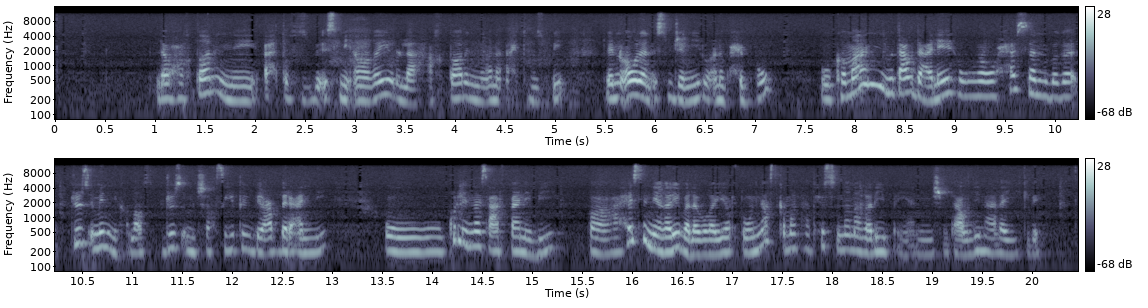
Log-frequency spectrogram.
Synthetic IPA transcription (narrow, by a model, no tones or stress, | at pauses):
lawɦaʔxt̪ɑːɾˤʔɪnːiʔaħt̪ɑfɨzˤbɪʔɪsmiʔawʔaɣajːɪɾlahaʔxt̪ɑːɾˤʔɪnːʊʔanaʔaħt̪ɑfɨzˤbiːlɪʔanːʊʔawːalanʔɪsmd͡ʒamiːlwʔa̰nabaħɪbːu | wɪkamaːnmʊt̪aʕawːɪd̪ʕaleːhwħasːaʔɪnːbaɡad͡ʒʊzʔmɪnːixɑlɑːsˤd͡ʒʊzʔmɪnʃɑxsˤɨjːt̪iwbɪjʕabːɪɾʕa̰nːi | wkʊlːɪnːaːsʕaɾˤfaːnibiː | fahaħɪsːʔɪnːiɣaɾiːbalawɣajːɑɾˤt̪wɪnːaːskamaːnhat̪ħɪsːʔɪnːʔanaɣaɾiːba̰ja̰ʕnimɪʃmʊt̪ʕa̰wːɪd̪iːnʕalaːjkɪd̪a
